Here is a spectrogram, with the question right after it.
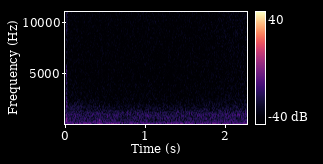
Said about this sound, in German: Hört man die Autobahn.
